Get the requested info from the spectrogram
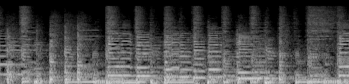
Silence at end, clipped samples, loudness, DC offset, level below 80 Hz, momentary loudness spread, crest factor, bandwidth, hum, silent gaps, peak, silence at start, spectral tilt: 0 s; under 0.1%; -18 LUFS; under 0.1%; -28 dBFS; 3 LU; 14 dB; 16.5 kHz; none; none; -2 dBFS; 0 s; -6 dB/octave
